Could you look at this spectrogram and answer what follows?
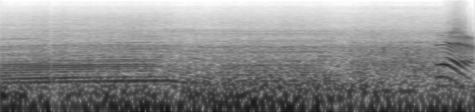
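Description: Motorcycle engine pulling hard in third gear, a loud, steady close-up roar with rising harmonics, ending in a quick upward sweep as the revs climb.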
